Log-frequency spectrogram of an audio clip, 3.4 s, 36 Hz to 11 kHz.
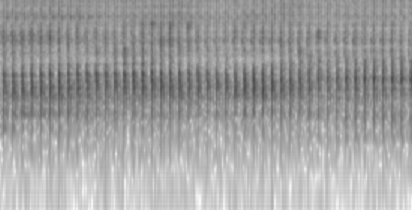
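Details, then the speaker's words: Rapid even tapping pulses about 195 a minute, the rattling buzz of a shockwave therapy wand with gel moved over a female client's abdomen by a pelvic floor physical therapist, demonstrating pelvic health treatment. "I'm going to put a little bit more gel we're going to treat the abdomen right now give you an example there's definitely a sensation to this wand she's felt that before"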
